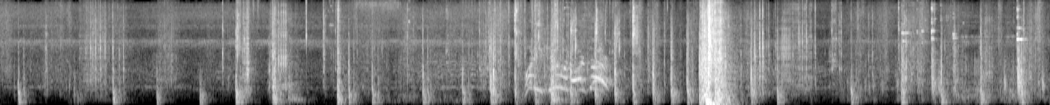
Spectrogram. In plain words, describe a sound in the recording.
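Boots thud on creaking wooden floorboards.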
